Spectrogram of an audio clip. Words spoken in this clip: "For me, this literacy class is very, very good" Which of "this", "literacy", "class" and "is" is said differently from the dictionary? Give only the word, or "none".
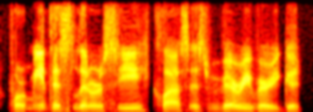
none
